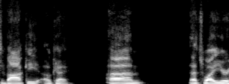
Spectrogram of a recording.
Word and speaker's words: Vaki: then if you think how do you pronounce his name vakai seon vaki it's vaki okay um that's why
